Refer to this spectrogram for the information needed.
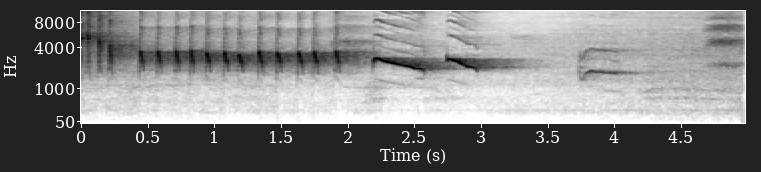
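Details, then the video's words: Master song of kapas tembak (striated heleia) for tutoring songbirds: a quick series of repeated chips, then two loud descending slurred whistles and a softer falling note. "Masteran Kapas Tembak Gacor Nembak Isian Tajam Full"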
